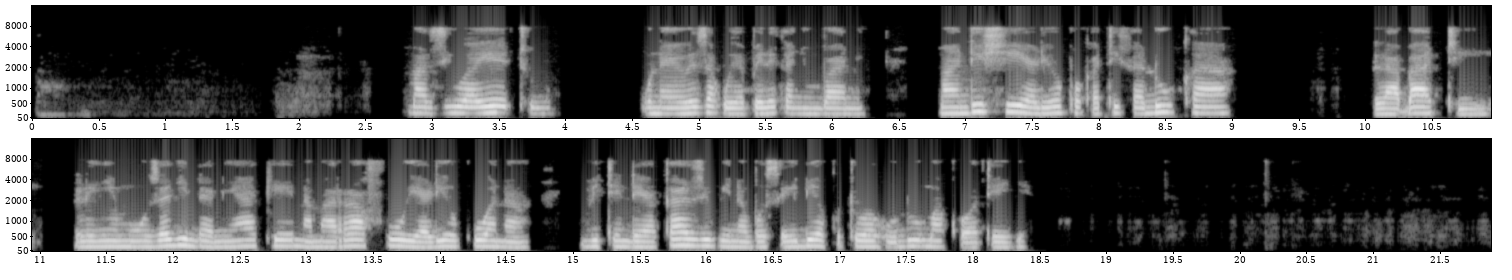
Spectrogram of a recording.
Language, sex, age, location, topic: Swahili, female, 25-35, Dar es Salaam, finance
